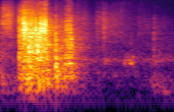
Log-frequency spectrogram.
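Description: Large plastic underbody cover being pulled down off the underside of a car: a click, then a loud scraping rustle of the panel for about half a second, followed by quieter handling.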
